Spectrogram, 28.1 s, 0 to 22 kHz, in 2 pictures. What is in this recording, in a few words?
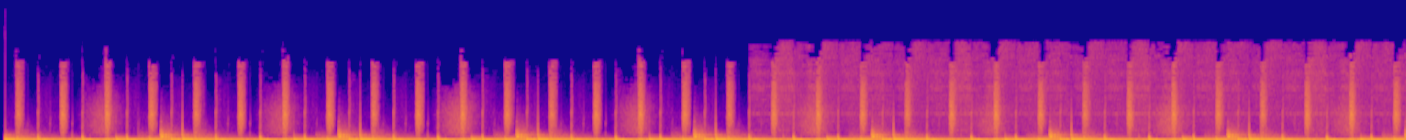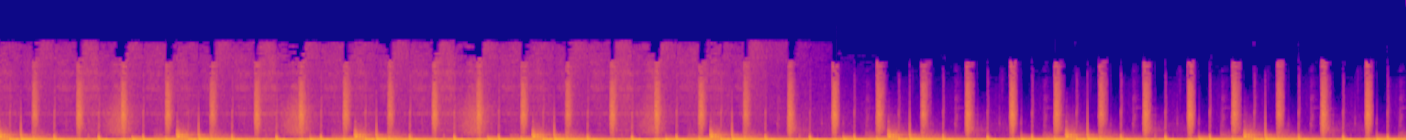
sped up 135 bpm; la techno sans filtre deconstruire les cliches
